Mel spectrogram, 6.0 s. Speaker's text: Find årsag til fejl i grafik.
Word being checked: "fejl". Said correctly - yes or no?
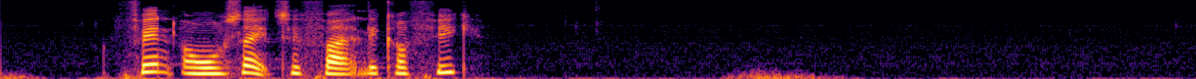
yes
